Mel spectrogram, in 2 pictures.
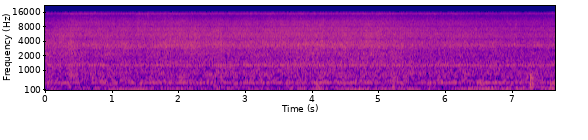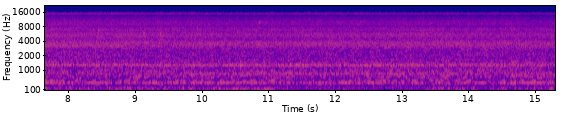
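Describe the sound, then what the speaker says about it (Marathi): Tomatoes sauté in hot oil for a spicy homemade dal and brinjal curry, making a steady, close, even sizzle. "हे चांगलं परतून झालं ना टमाटर टाकते. टमाटा चांगला परतून घ्या."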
